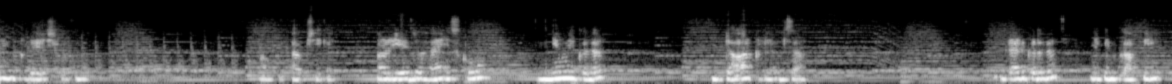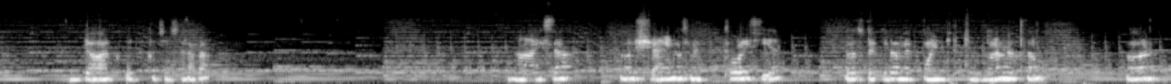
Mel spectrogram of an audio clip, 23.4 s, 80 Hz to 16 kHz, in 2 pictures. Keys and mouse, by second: 2.3 click, 5.3 click, 6.9 click, 20.2-21.9 drag.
